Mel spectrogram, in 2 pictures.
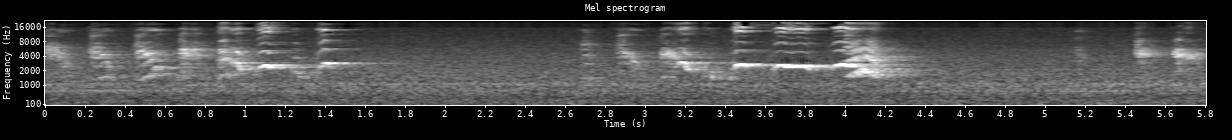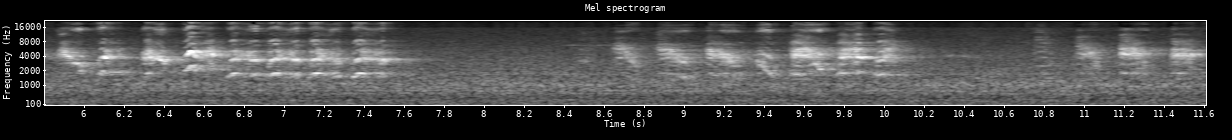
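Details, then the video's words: Pet cockatiel singing while hiding: bursts of bright chirped whistles with harmonics, clustered near one, four and seven seconds, separated by quieter gaps over a steady low background hiss. "Funny Cockatiel | Look Who is Hiding and Singing"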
